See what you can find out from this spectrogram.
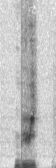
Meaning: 1. box (tree) 2. boxwood
- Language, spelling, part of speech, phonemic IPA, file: French, buis, noun, /bɥi/, Fr-buis.ogg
